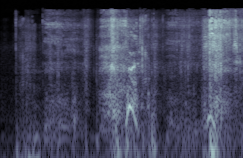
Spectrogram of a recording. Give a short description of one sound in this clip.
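A creature snarls nearby.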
